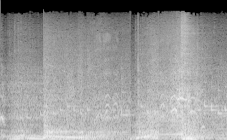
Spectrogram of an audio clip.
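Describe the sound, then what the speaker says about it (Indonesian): A car speeding away in an action film chase, engine roaring and revving in loud surges over a dense soundtrack with scattered voices, two sharp cuts breaking the flow. "Joe langsung meloncat ke mobilnya. Dia langsung pergi dan mengendarai mobil baginya dan kabur."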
